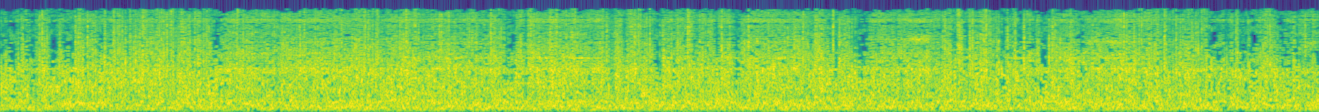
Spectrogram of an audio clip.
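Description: Steady rush of a passenger express train running at speed, heard from an open door with wind buffeting the microphone. The noise is loud and even, with no pauses.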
